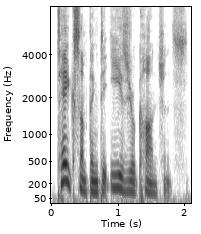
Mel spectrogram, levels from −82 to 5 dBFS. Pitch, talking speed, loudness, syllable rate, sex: 135 Hz, 170 wpm, -20 LUFS, 5.2 syllables/s, male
